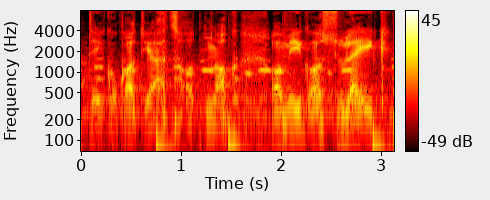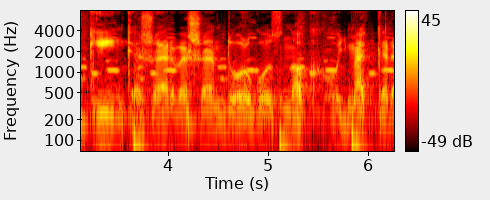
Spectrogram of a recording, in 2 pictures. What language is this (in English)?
Hungarian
